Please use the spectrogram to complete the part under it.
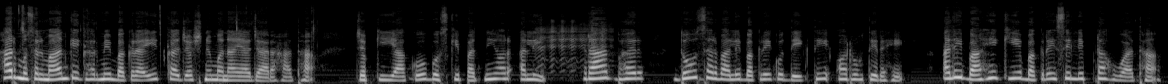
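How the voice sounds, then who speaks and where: Mellow-voiced woman narrating a story. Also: on the high side, measured pace, faint music behind.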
